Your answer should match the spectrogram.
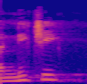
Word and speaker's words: Nietzsche: Here's a quote from Nietzsche.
